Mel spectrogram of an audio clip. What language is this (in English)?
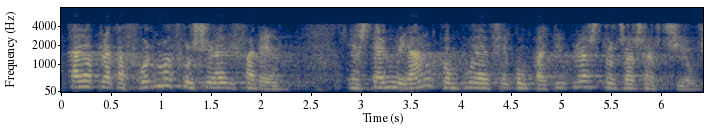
Catalan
